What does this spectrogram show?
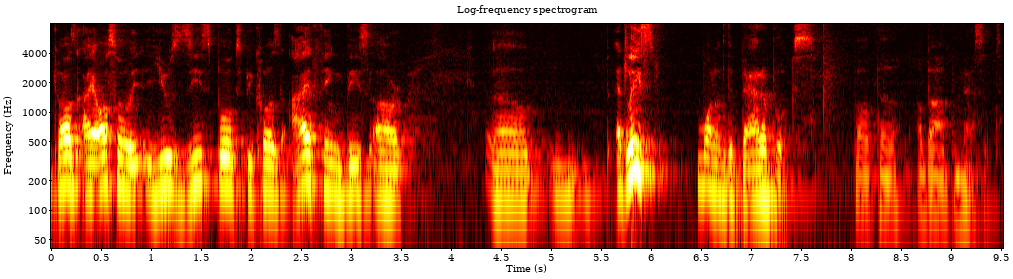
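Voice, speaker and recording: With a German accent, a man with a fairly high pitch and a dark, mellow, somewhat breathy tone speaks at a fairly slow pace with lively intonation, long, frequent pauses and big swings in loudness, in audible room echo. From Germany. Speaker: breathing method teacher. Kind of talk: lecture. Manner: halting.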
